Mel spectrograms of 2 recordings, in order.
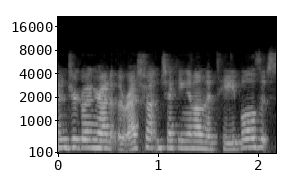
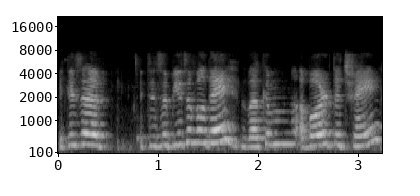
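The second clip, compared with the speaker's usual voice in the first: thick fake Eastern European accent, rolled r's, pitched up; 6 semitones higher than usual. Voicing a train conductor welcoming passengers: put-on eastern european accent. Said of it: "thick, roll the R's".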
